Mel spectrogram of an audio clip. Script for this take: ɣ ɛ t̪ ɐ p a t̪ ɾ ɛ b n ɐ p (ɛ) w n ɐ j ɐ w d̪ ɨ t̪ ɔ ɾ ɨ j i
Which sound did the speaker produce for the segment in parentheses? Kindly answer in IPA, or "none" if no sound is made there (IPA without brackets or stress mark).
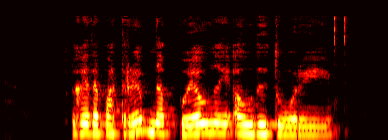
ɛ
